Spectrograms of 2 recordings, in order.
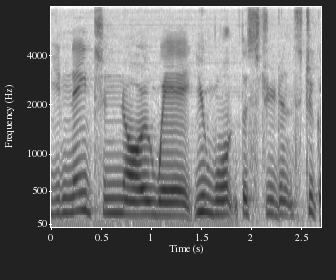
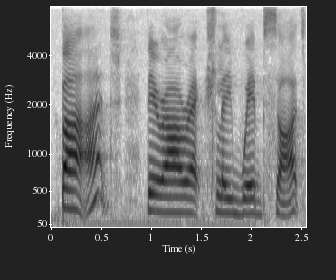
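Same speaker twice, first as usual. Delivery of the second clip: ordinary delivery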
